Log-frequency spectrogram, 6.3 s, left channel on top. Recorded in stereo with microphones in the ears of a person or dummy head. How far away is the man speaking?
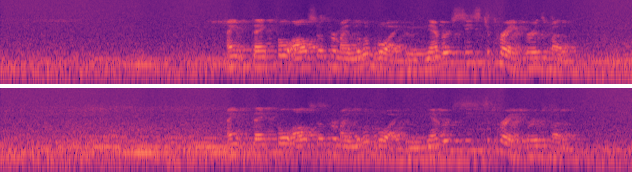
About 2.5 m.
